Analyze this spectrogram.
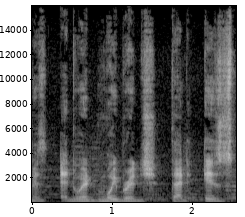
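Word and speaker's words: Eadweard: up his sleeve elbows out my name is Edward Muybridge that is pronounced end weird and yes I will take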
